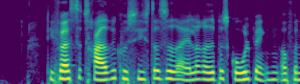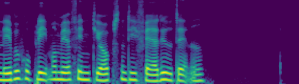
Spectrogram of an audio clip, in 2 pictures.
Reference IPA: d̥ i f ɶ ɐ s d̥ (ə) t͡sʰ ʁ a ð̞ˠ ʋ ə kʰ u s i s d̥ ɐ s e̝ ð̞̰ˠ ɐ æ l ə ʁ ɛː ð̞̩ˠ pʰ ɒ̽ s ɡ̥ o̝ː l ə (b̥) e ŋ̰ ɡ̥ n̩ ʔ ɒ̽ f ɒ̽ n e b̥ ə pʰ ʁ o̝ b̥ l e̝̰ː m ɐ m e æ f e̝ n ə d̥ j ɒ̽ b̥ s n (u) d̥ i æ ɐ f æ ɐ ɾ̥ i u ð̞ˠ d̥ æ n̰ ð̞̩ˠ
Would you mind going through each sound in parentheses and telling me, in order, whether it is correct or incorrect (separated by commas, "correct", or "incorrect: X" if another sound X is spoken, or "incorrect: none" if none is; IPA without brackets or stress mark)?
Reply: correct, correct, incorrect: ɒ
